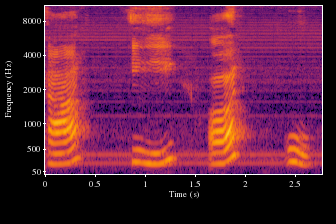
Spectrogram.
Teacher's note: निर्नुनासिक होते हैं जिनके उच्चारण में केवल मुंह से हवा निकलती है, वो निर्नुनासिक होते हैं।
